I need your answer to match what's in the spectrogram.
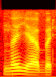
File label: "november", russian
